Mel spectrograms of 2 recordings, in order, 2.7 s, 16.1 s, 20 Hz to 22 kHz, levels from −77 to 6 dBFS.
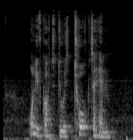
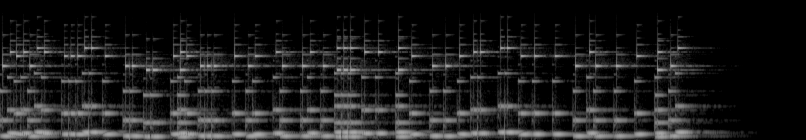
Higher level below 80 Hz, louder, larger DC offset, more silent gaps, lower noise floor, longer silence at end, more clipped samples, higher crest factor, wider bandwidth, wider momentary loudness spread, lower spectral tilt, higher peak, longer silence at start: first, -48 dBFS vs -64 dBFS; second, -25 LUFS vs -22 LUFS; neither; neither; second, -49 dBFS vs -67 dBFS; second, 0.1 s vs 1.95 s; neither; about the same, 20 dB vs 18 dB; first, 16 kHz vs 14.5 kHz; first, 9 LU vs 5 LU; about the same, -4.5 dB/octave vs -4 dB/octave; about the same, -6 dBFS vs -6 dBFS; about the same, 0.1 s vs 0 s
